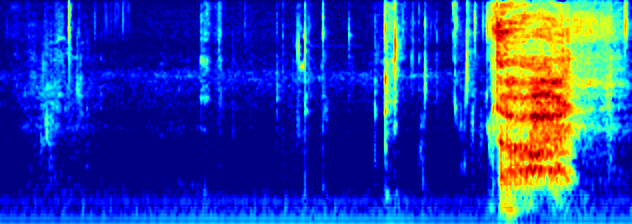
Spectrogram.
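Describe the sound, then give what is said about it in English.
Quiet wet slurping and mouth clicks of someone sipping water, followed by a short, loud, breathy gasp, with no talking. “This podcast is brought to you by water. Helps clear your throat and keeps you alive.”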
